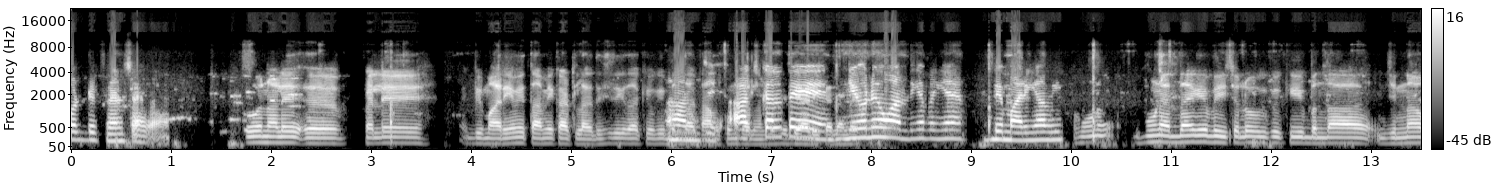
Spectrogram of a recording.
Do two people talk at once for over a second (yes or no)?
yes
